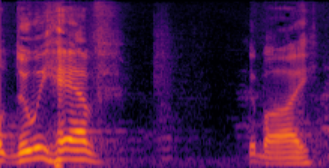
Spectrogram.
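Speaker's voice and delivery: usual speaking voice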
